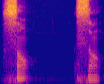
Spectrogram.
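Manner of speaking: halting, low spoken lyrics, words set apart; lyric recitation. Acted. Quiz host teasing out song lyrics, paused recitation.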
